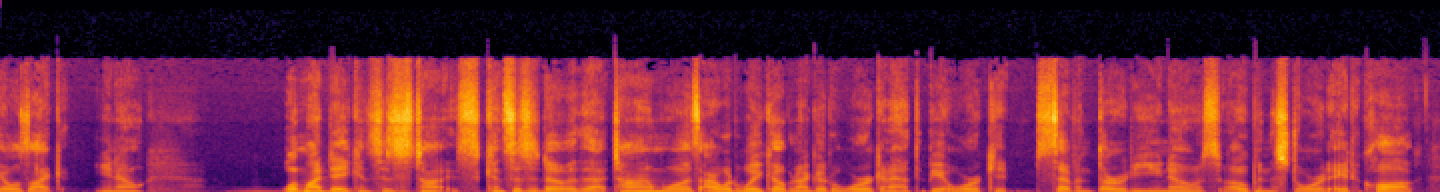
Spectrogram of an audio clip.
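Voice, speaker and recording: Someone with a Southern US accent speaks at a fairly quick pace with fairly even intonation, on a very clean recording with a silent background. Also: man. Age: 30s. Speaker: barber. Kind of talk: casual interview chat.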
